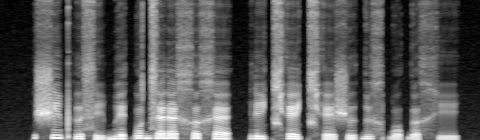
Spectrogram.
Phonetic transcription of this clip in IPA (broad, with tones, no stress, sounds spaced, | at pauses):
ʃ i˥ pʼ ɨ˧ s i˩ b e˧ ɠ o˥ d͡z ɛ˥ ɾ ɛ˥ x ə˥ x ɛ˥˩ | ɾ i˥˩ t͡ɕʰ e˥˩ t͡ɕʰ e˩ ʃ ɨ˩˥ ɠ ɨ˧ x ɓ o˩ ɠ ə˩ x i˩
